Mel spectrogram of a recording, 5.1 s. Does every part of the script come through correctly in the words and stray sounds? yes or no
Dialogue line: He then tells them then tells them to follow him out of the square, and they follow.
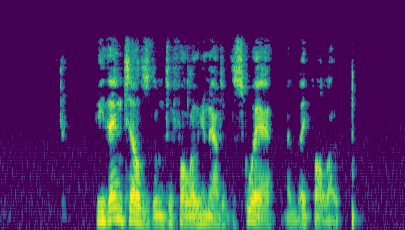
no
